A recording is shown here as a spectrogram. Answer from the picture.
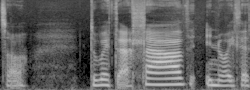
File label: "lladd", Welsh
